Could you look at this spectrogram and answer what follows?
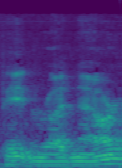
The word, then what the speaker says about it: Payton Ridenour: I'm here with Payton Ridenour.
